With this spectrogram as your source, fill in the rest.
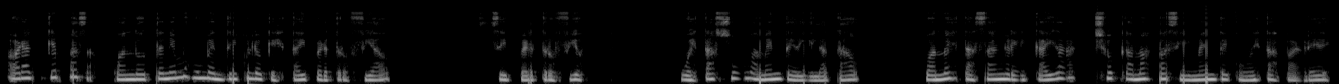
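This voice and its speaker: Woman lecturer, slightly high voice, gravelly, mellow tone, dry close sound. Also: no echo. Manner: explanatory, asks students questions. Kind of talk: medical lecture.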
